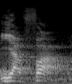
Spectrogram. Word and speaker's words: Jaffa: Grup Hibbat Zion, mereka mendarat di Java, ya Java bacanya. Nanti makin banyak nanti mereka mendirikan kota Tel Aviv. Kota aslinya, kota tuanya namanya Jaffa. Makanya masih ditulis sama orang Yahudi Zionis itu Tel Aviv Yafo. Yafo itu Jaffa.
